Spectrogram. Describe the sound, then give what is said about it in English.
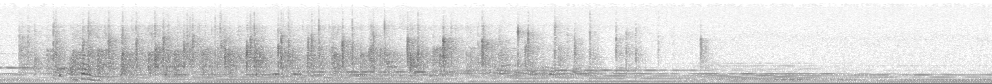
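A burst of audience applause, dense overlapping claps that thin out and stop after about seven seconds, with a steady low hum underneath. “If I'm trying, you should clap.”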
